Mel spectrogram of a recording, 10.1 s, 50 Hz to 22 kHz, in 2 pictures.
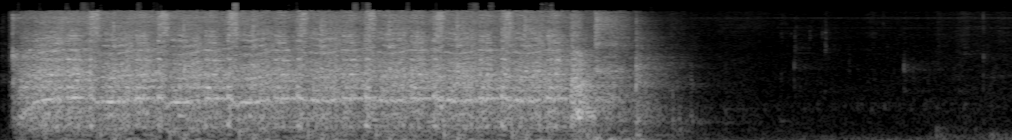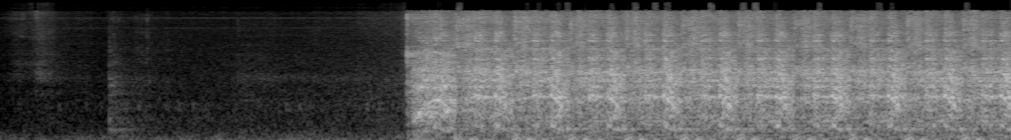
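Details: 1999 Honda 400ex quad with newly fitted oil-cooled turbo, brief first start on choke with fuel sprayed in: runs hard about three seconds then cuts out; not drawing fuel, owner suspects air leaks or turbo issue.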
